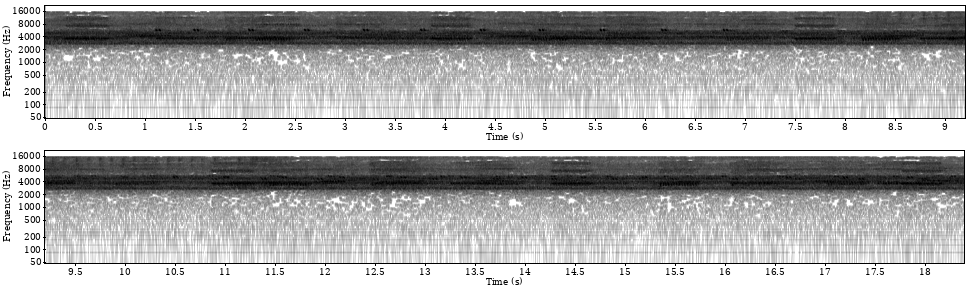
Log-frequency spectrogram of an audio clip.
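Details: Numerous crickets in the rainforest of the Dominican Republic produce a steady shrill drone, overlaid by evenly spaced pulsed chirps that return every couple of seconds over a long stretch.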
